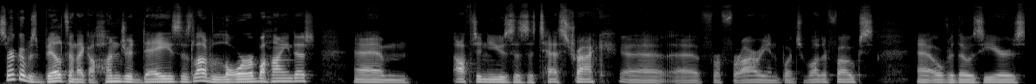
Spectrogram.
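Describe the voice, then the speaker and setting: In a very clean recording with a silent background, a man speaks with an Irish accent and ordinary pitch variation. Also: medium pitch for a man, moderate pace. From Ireland. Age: 30s. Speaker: F1 podcast co-host. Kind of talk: casual chat. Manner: animated, laughs often.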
